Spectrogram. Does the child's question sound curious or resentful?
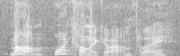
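curious. It is asked in a sincere, curious tone. The child genuinely wants to understand the reason. The speaker calls it right. "The first question is a looking for wisdom and understanding"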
